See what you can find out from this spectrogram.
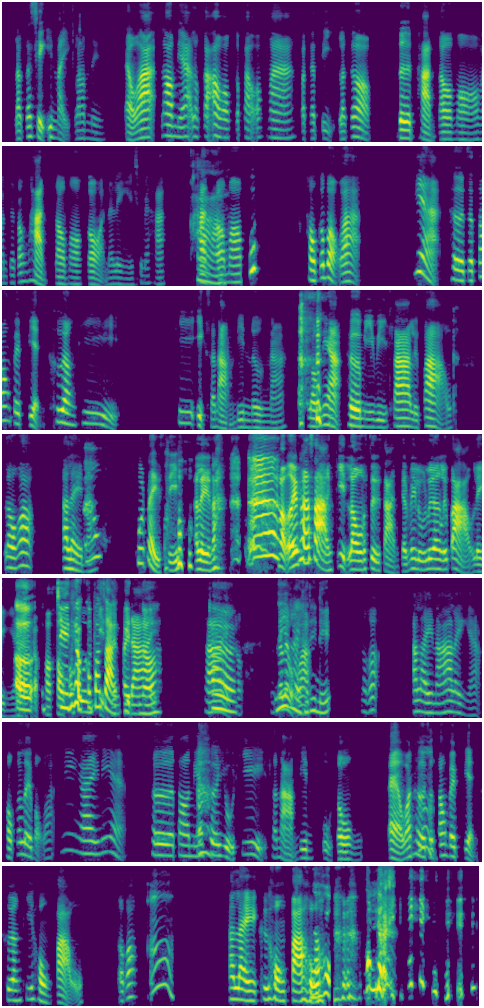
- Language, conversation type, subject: Thai, podcast, เวลาเจอปัญหาระหว่างเดินทาง คุณรับมือยังไง?
- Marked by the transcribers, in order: tapping; laugh; laughing while speaking: "นะ ?"; surprised: "อ้าว อา"; chuckle; laugh; chuckle; laughing while speaking: "ไหน ?"; giggle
